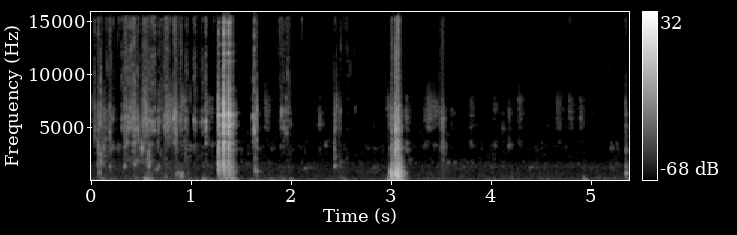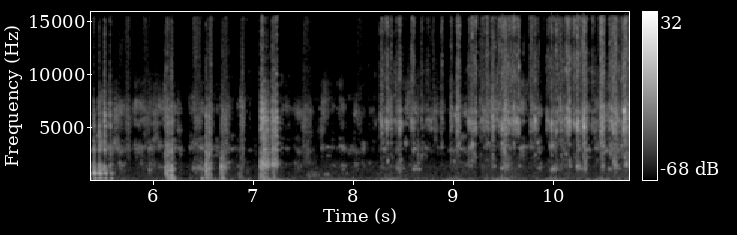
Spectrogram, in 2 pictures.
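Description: A spoon stirs and scrapes against a metal pan.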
